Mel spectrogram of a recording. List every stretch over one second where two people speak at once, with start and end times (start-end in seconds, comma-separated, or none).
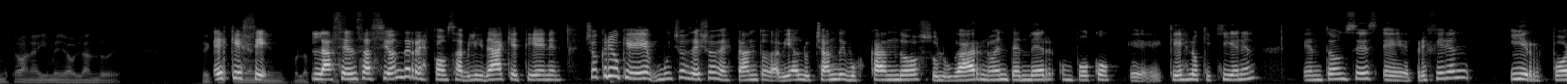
2.1-3.7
